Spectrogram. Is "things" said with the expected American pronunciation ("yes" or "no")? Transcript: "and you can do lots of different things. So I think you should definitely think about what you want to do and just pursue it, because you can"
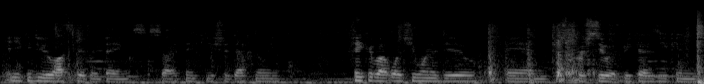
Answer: yes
